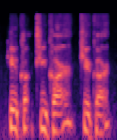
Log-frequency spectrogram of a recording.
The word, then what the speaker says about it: Cukor: And I've got to get this right because you're you're very specific about the pronunciation in the book. Cuc. Is that correct? Cucor.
